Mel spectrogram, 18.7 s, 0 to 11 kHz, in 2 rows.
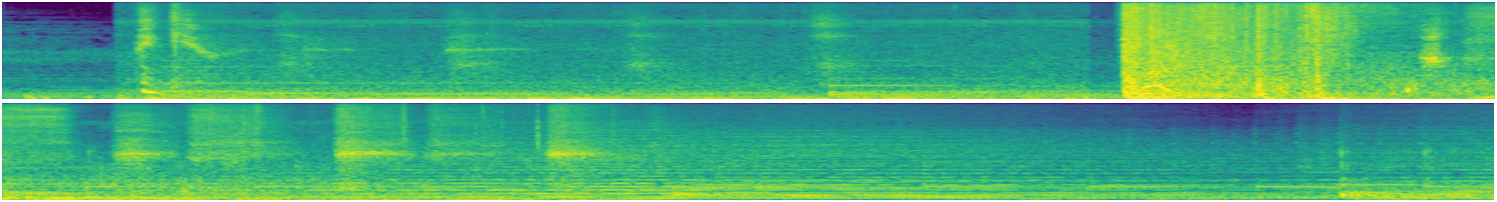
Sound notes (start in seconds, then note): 0.8 voiceover; 7.0 gunshot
